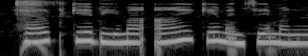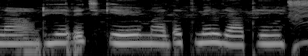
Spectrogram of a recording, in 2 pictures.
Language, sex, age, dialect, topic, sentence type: Chhattisgarhi, female, 18-24, Northern/Bhandar, banking, statement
